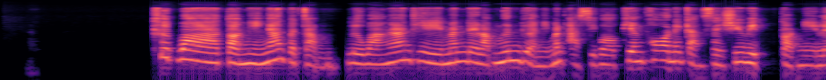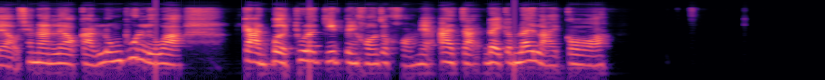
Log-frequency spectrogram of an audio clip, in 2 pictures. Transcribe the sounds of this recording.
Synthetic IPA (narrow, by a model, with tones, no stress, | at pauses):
kʰɯ˨˧˩t̪̚waː˧˩t̪ɔː˨˩nːiː˦˥ŋaː˧˥˨npa˧t͡ɕa˨˩mlɯː˩˦waː˧˩ŋaː˧˥˨nt̪ʰiː˧ma˧˥˨nda˧˩jla˦˥p̚ŋɤ˧˥˨ndɯ˨ənːiː˧˩ma˧˥˨nʔaː˨˩t̪̚si˧˦bɔː˧pʰi˧əŋpʰɔː˧˥˨na˧˥˩jkaː˨˩nsa˧˩jsʰiː˧˩˨wi˧˥t̪ːɔː˨˩nːiː˨˦˥lɛː˧˩wt͡ɕʰa˧na˧˥nlɛː˧˩wkaː˨˩nlo˧˥ŋt̪ʰu˧˥˩nɾɯː˨˦waː˧˩ | kaː˨˩npɤː˨˩t̪ʰːuː˧˩ɾa˧ki˧˦˥t̪̚pe˨nkʰɔː˨˦ŋt͡ɕa˧˩kʰɔː˨˦ŋni˧˩ɐʔaː˨˩t̪̚t͡ɕa˨˩da˧˩jka˧mla˧˥˩jlaː˨˦jkɔː˧˩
